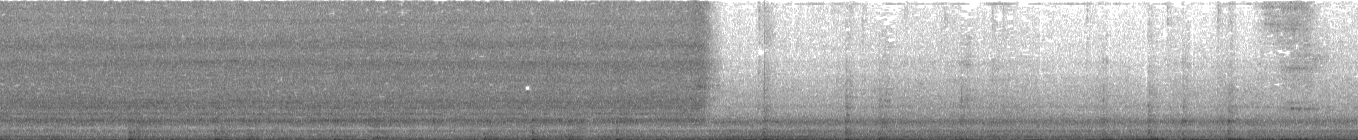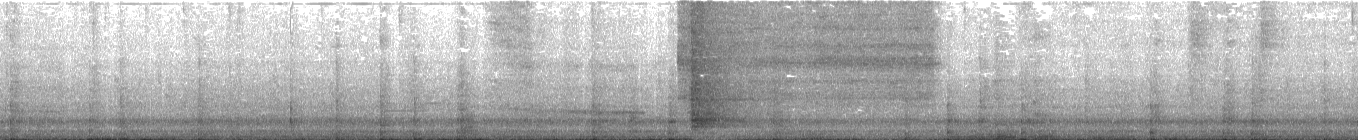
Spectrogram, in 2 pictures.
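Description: A freight train's bogie hopper wagons rolling past, wheels clattering over rail joints with a steady low rumble. A high hiss cuts off suddenly about five seconds in, and a brief sharp noise comes about fifteen seconds in.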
